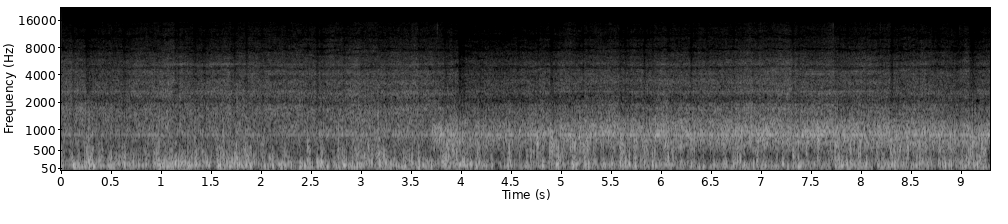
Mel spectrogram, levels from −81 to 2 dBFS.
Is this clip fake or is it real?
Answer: real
